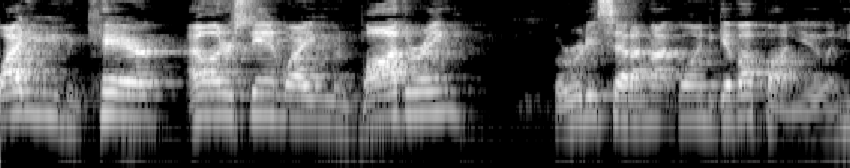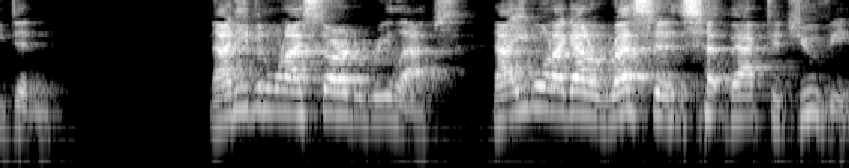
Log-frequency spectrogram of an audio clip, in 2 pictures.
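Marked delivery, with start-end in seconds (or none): none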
